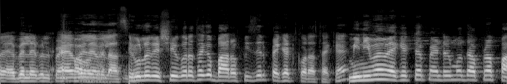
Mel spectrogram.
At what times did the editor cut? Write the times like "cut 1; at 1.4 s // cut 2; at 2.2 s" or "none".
cut 1; at 1.3 s // cut 2; at 3.4 s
